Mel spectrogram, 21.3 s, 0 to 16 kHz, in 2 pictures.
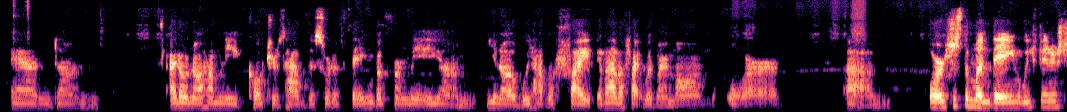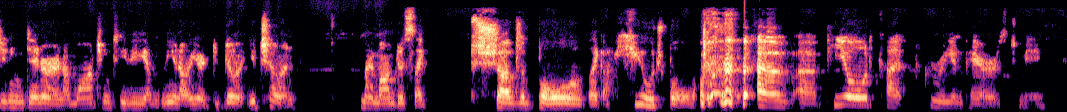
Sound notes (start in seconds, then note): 17.7 laughs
